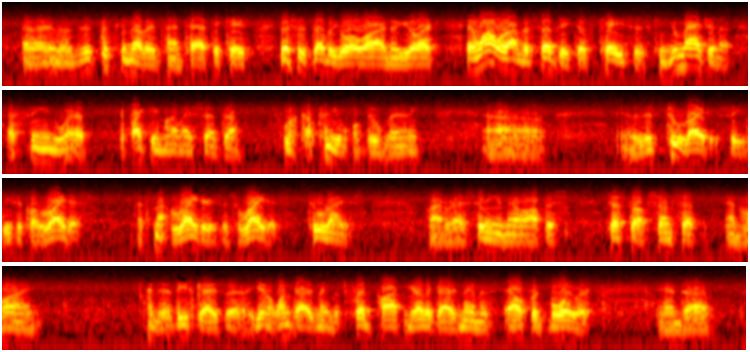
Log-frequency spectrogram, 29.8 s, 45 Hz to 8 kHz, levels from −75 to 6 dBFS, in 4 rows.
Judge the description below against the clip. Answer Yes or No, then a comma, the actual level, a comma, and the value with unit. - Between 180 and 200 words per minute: Yes, average, 195 wpm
